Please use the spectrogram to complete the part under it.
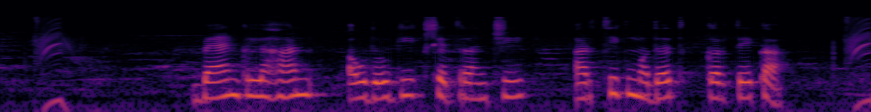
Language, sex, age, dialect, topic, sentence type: Marathi, male, 36-40, Standard Marathi, banking, question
